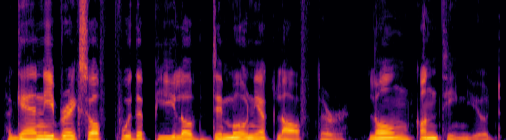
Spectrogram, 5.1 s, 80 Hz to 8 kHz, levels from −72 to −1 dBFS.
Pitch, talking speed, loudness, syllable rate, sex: 130 Hz, 140 wpm, -17 LUFS, 3.9 syllables/s, male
